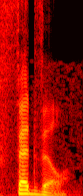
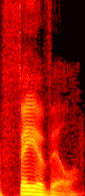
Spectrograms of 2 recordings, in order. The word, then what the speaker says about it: Fayetteville: They're saying it's more like Fedville or even Fayetteville with that quick middle.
